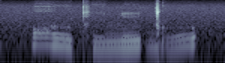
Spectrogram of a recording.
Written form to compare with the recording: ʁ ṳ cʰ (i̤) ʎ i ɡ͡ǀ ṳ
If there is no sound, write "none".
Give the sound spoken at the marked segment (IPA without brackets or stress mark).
i̤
